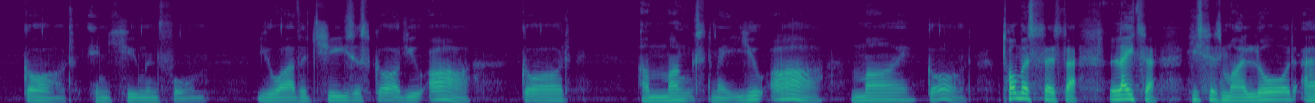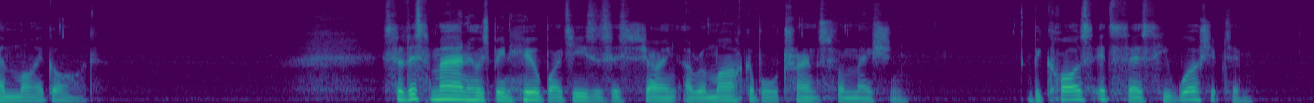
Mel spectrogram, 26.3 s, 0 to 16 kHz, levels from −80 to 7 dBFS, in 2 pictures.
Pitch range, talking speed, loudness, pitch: 110-145 Hz, 110 wpm, -31 LUFS, 125 Hz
